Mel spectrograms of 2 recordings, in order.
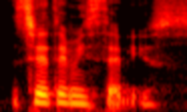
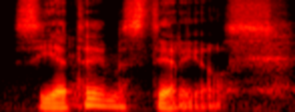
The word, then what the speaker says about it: Siete Misterios: Do you want this one or would you like Siete Misterios? Oh, let's try the can you teach me how to pronounce that better though? That's Siete. Siete Yeah. Misterios. Siete Misterios. Yeah, you got it.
